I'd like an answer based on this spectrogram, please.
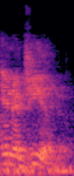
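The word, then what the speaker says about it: ἐνέργεια: When you bring this word working out in the Greek, the word is pronounced energia or energy.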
